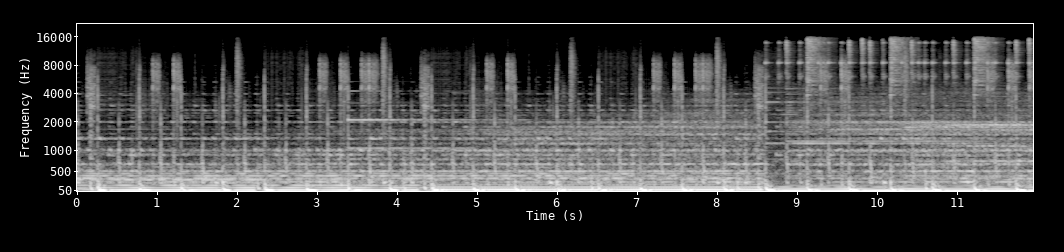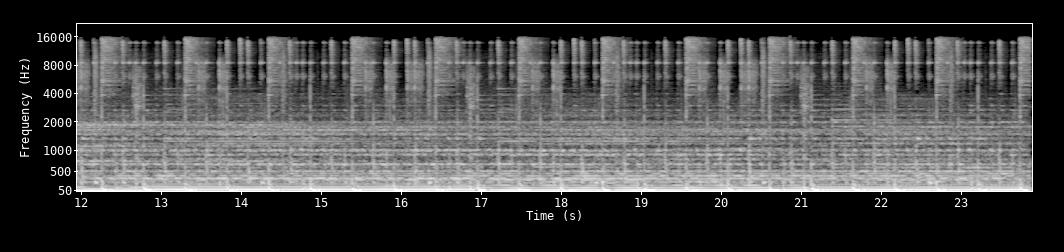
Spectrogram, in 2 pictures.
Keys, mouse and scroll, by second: 1.6 6, 8.4 Return, 9.4 click, 13.6 click, 17.1 0, 18.6 Return, 20.5 click.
